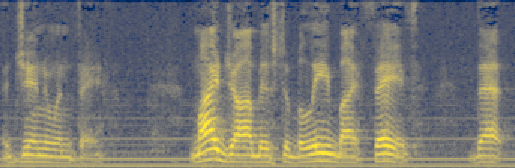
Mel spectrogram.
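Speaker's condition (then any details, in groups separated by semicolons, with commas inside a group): ALS; muscles quickly stopping working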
